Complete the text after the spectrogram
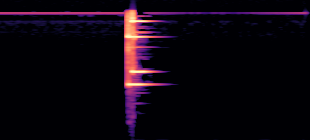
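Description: A short, bright electronic chime rings once as a game menu option is chosen.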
